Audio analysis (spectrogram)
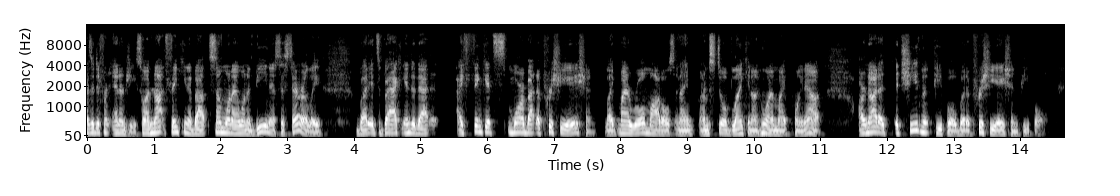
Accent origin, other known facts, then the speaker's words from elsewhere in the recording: Wichita, Kansas, United States; I'm from Wichita, Kansas.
